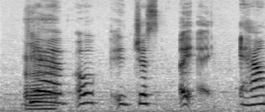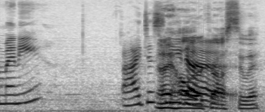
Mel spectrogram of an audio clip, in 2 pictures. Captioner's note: stammering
